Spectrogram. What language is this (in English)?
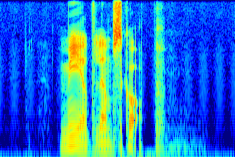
Swedish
